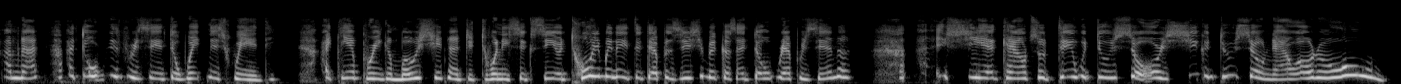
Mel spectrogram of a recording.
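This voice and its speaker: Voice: high-pitched, lively intonation, moderate pace, darkish tone, no echo. A performer playing a combative, indignant male attorney who argues in clipped, repeated demands during a dramatic deposition reading.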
